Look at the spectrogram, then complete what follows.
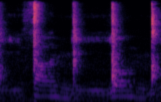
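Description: A mini cajon is struck four times in an even, steady pulse, a square eighth-note beat, each hit a sharp, bright slap over a continuous low voice sounding underneath.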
